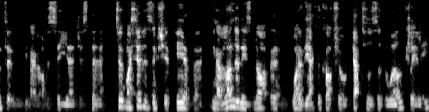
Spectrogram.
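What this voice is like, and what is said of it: London English accent. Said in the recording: “I'm actually from London. You can probably tell from the accent.”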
